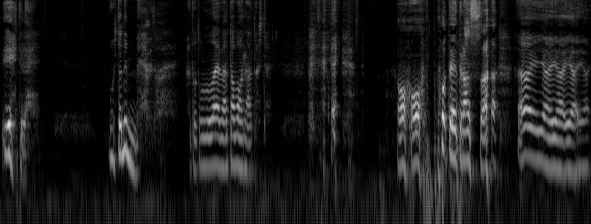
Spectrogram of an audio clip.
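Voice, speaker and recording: A man's voice: a little high, pauses often, darkish tone. A man heating a sauna and talking to himself, rambling, repeating himself and swearing often. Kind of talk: rambling casual monologue.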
